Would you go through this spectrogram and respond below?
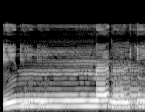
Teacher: ان الانسان نون ساکن ہے، اس کے بعد حروف اخفا کے 15 حرفوں میں سے سین ہے، اس لیے اخفاء حقیقی ہوگا، یعنی نون کی آواز کو ناک میں چھپا کر غنہ کے ساتھ پڑھیں گے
